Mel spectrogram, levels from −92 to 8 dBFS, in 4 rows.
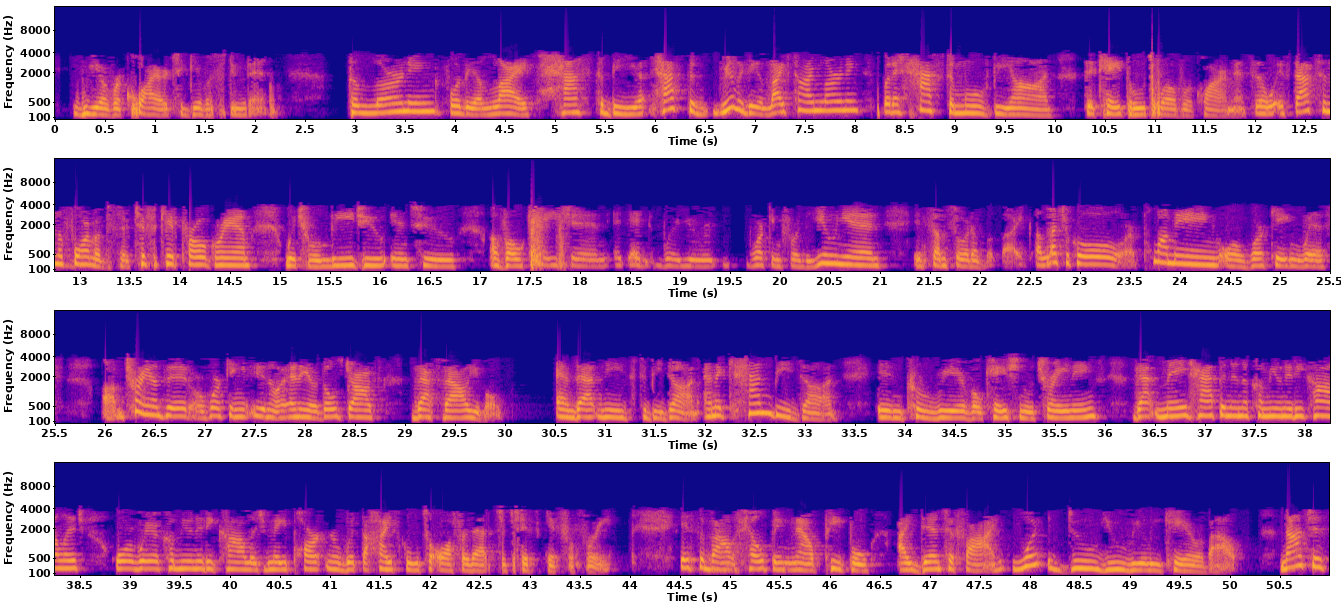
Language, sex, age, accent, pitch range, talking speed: English, female, 40-59, American, 175-215 Hz, 155 wpm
